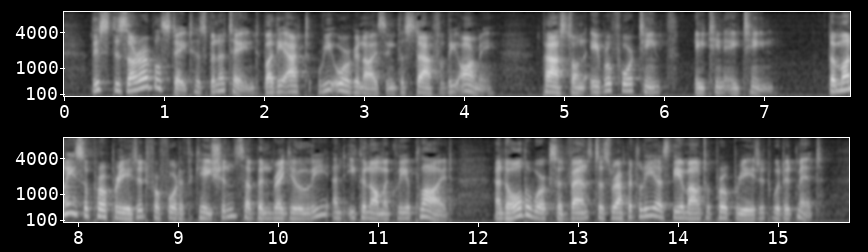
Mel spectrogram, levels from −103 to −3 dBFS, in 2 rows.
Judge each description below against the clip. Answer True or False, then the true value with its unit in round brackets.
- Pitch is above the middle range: False (155 Hz)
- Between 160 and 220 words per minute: True (170 wpm)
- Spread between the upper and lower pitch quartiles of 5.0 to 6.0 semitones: True (5.3 semitones)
